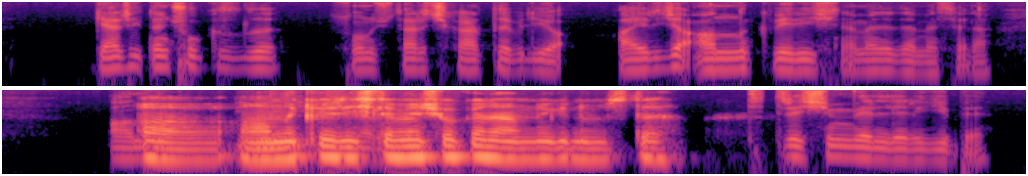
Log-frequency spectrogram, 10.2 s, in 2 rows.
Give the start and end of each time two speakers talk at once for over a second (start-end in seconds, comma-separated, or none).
5.8-7.2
